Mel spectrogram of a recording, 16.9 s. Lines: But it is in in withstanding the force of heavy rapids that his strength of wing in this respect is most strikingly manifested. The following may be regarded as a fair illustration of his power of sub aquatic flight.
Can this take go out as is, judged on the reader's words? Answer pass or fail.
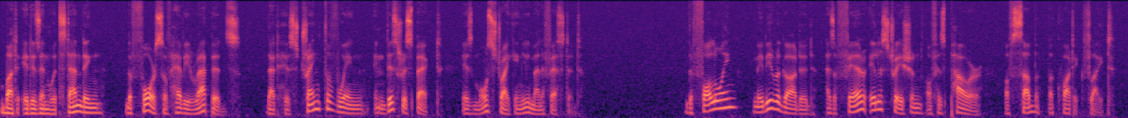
fail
